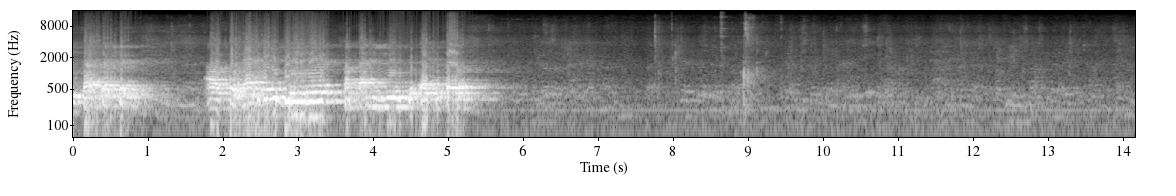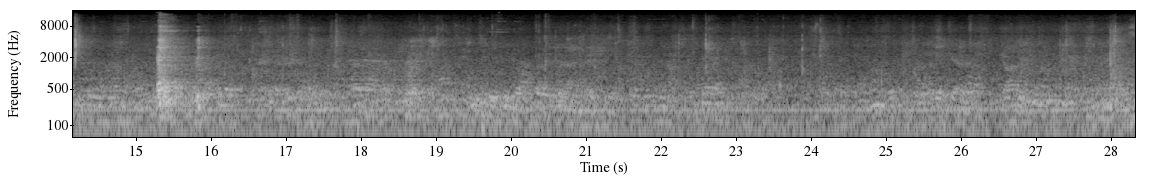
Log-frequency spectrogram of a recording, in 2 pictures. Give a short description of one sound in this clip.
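A middle-aged man speaks calmly through a loudspeaker in a large room, loud at first and then much fainter.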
